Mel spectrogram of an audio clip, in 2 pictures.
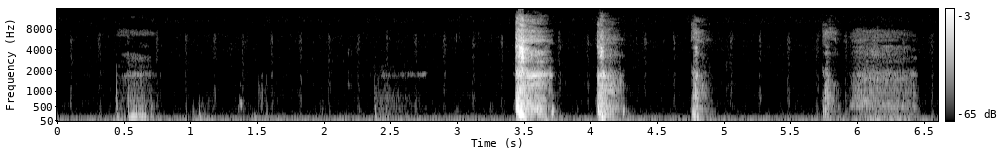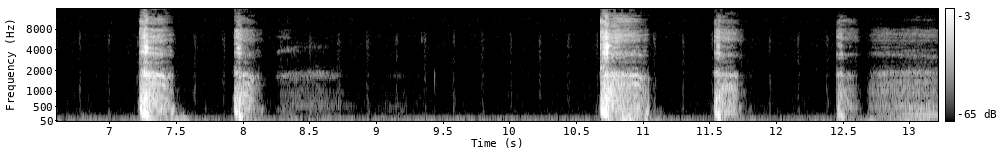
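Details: Cough during a cold, recorded as wheezing was settling: sharp, explosive coughs mostly in quick pairs, with quiet breathing noise between bouts and no clear wheeze.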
